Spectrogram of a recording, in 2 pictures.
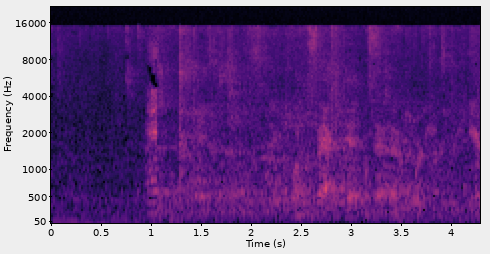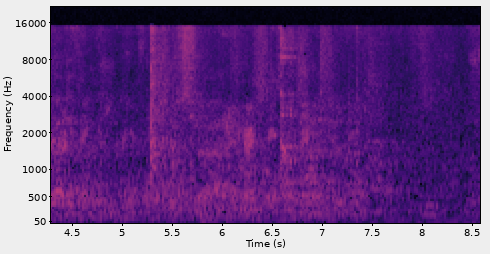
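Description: A middle-aged man speaks calmly into handheld microphones.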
